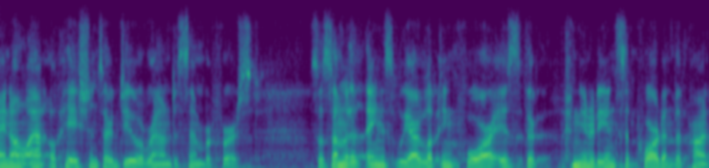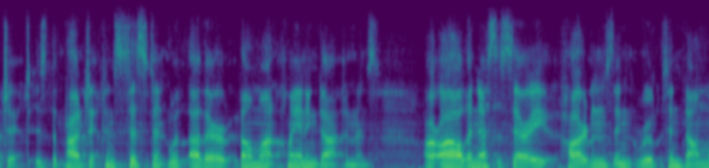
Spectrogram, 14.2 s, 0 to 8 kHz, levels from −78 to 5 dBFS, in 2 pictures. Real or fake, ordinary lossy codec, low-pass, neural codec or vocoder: fake; Opus, 32 kbps; 7.2 kHz; autoencoder, 22.05 kHz, a latent of 192 numbers a frame, VITS, trained on many speakers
